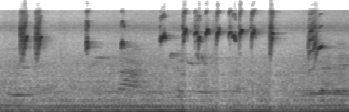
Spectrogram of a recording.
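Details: Lure song of a sunbird to make others answer: thin, very high chirps, a brief run of quick rising ticks near the middle, and isolated sharp notes, over a low steady hum.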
